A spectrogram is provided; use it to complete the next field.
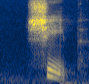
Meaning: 1. whistle (musical instrument) 2. organ pipe, pipe (a tuned metal or wooden tube connected mechanically or electrically to an organ console)
- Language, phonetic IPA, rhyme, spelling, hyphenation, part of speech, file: Hungarian, [ˈʃiːp], -iːp, síp, síp, noun, Hu-síp.ogg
